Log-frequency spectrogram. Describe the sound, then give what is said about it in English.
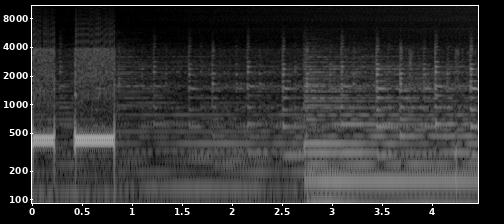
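An outgoing phone call to a contest winner: the ringing tone sounds as a quick double burst of steady electronic tone, followed by a softer, sustained humming drone that carries on to the end. No one speaks. “We're still ringing.”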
